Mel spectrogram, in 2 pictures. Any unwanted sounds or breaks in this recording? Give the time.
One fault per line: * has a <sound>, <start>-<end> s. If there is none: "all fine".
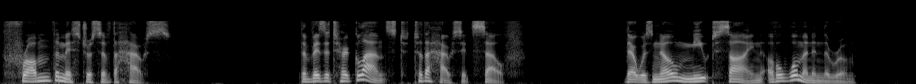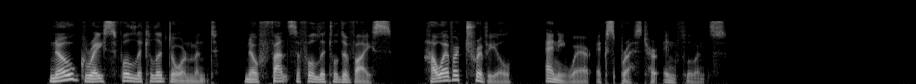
all fine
